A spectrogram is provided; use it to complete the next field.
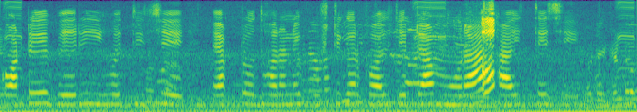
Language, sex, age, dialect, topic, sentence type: Bengali, female, 18-24, Western, agriculture, statement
